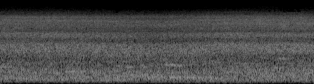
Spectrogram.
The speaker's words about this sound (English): Statue with another fountain, waterfall. Yep, that's pretty.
